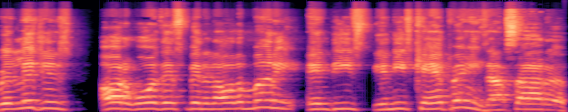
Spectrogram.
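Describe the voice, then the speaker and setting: A loud man speaks at a moderate pace. His pitch is high. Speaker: religious livestream host. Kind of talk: livestream commentary.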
